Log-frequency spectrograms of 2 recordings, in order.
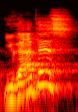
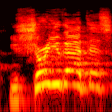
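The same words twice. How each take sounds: First: Said in the usual way. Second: Much higher, incredulous ask; doubting shepherd. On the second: Retold or imitated. Shepherd doubting the sheep, pitched up high and incredulous. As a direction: press them, sure?. What do you think the shepherd would say?.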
